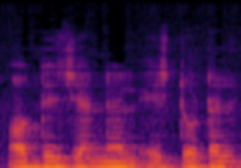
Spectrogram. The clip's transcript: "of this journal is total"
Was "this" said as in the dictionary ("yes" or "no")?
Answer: no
